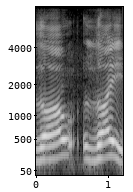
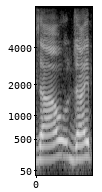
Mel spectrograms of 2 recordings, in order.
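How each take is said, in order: First: "রও রই" said as heavy "zow, zoy"; correct heavy Za. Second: "যাও যাই" with open a vowels; wrong light Za. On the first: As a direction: start "রও রই" with thick z, rounded o. ("রও রই" মোটা য-ধ্বনি, গোল ও দিয়ে) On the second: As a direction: show the mistake "যাও যাই", thin and unrounded. ("যাও যাই" ভুল করে পাতলা আ-ধ্বনিতে) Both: Shown as a demonstration. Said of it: "অনেকেই যাও যাই পড়বো না".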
